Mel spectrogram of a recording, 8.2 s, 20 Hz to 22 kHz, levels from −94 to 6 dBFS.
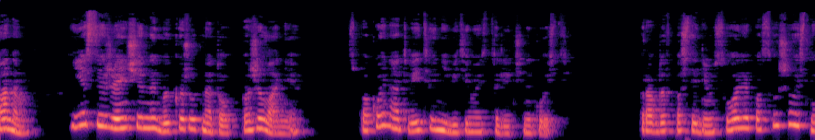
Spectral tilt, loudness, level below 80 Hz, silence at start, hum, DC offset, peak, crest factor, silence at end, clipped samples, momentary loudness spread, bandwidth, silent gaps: -6 dB/octave; -25 LUFS; -78 dBFS; 0 s; none; under 0.1%; -8 dBFS; 18 dB; 0 s; under 0.1%; 12 LU; 17 kHz; 3.25-3.36 s, 5.75-5.82 s, 5.93-5.97 s, 6.11-6.19 s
